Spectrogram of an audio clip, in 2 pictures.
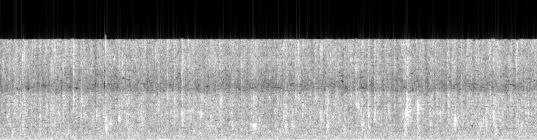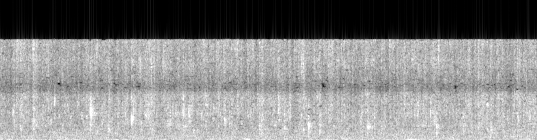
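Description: Rain falling on the roof of a covered riding arena: a steady hiss scattered with many small, irregular ticks of drops.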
